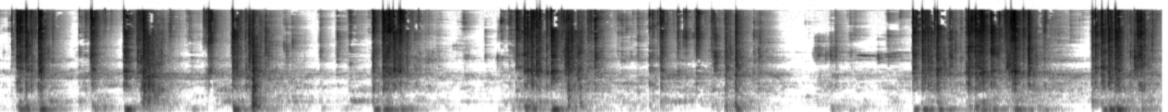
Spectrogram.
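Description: A blue box-cutter blade scratches and carves the crunchy surface of a solid yellow corn-kernel jaggery candy bar, a brittle bar held in the fingers. Bursts of crisp, bright scraping and crackling clicks come in short clusters separated by brief pauses, with little low end and quick decay.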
